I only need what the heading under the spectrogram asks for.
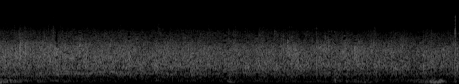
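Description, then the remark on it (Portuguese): An audience applauds the Lord during a sermon after a call to say hallelujah, a dense, even wash of many hands clapping at once with no individual claps standing out, sustained for several seconds. “Diga aleluia, aplauda Senhor.”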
